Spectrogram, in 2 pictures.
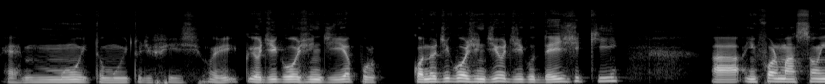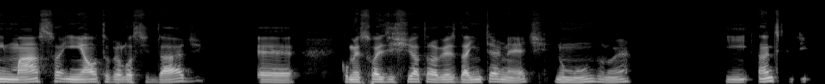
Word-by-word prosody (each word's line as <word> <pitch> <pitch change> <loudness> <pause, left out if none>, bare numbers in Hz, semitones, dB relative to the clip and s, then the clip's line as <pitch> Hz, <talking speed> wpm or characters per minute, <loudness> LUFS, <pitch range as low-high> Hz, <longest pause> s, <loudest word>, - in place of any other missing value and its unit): É 95 -2 -10
muito, 105 0 -2
muito 100 0 -4
difícil. 95 +2 -12
Eh, 100 - -2
e 120 +3 -8
eu 115 -4 +4
digo 115 +2 +1
"hoje 115 -1 +4
em 115 - +5
dia" 110 +4 0
por 115 -3 -5 0.3
quando 120 0 +5
eu 130 - +5
digo 140 +2 -1
"hoje 130 -2 +5
em 125 - +5
dia", 130 +5 +2
eu 145 - +4
digo 120 -1 -2
desde 125 +6 +1
que 155 +2 -5 0.9
a 110 0 +3
informação 130 0 +2
em 130 -1 +4
massa, 120 +5 +2
em 120 -3 +1
alta 120 +2 +1
velocidade, 115 +7 -2 0.5
eh, 105 -2 0 0.4
começou 110 +2 0
a - - +5
existir 115 +2 -4
através 115 -2 +1
da 105 0 +3
internet 115 0 -2
no 110 -2 -2
mundo, 110 +5 -3
não 105 -1 -4
é? 130 - -6 1.0
E 115 0 -5
antes 140 +4 +1 0.2
de 255 0 -17
115 Hz, 155 wpm, -23 LUFS, 110-125 Hz, 1.0 s, em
